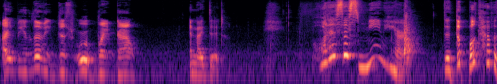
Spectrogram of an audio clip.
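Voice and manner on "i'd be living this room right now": stuffy nose. Acted. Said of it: "my nose suddenly and involuntarily closed".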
